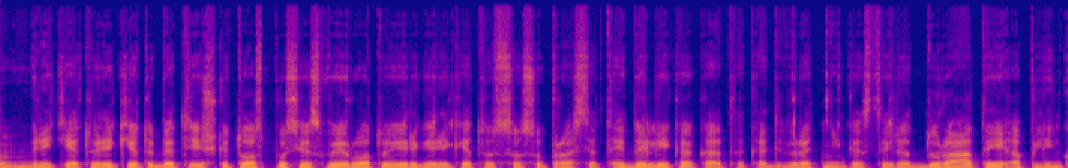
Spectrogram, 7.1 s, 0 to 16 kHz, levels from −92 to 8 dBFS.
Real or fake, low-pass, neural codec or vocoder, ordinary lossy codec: fake; 14.4 kHz; vocoder, 44.1 kHz, 128 mel bands every 512 samples, BigVGAN v2; Opus, 24 kbps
